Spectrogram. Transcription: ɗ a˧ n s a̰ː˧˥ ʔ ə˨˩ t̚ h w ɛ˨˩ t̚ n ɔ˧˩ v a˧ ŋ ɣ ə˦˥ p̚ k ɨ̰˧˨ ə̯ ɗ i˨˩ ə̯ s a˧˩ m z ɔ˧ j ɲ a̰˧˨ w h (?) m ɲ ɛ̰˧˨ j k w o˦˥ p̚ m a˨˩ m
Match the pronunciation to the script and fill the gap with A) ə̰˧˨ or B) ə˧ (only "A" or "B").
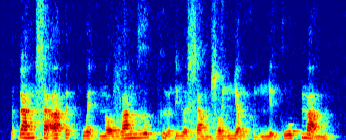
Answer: A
